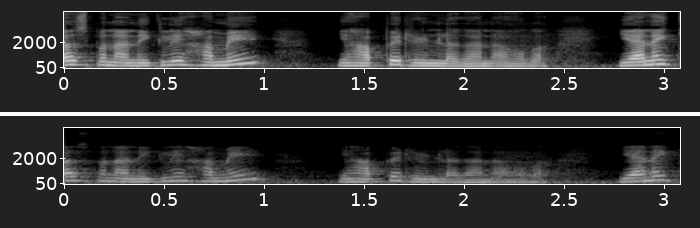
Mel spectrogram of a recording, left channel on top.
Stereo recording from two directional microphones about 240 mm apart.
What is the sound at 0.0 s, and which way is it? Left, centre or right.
A woman's voice, left.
